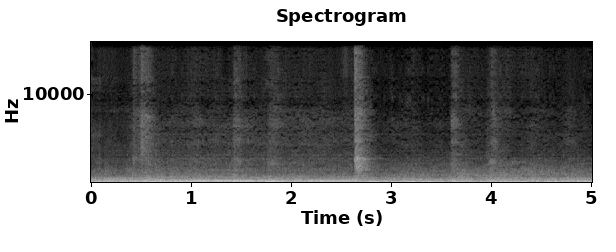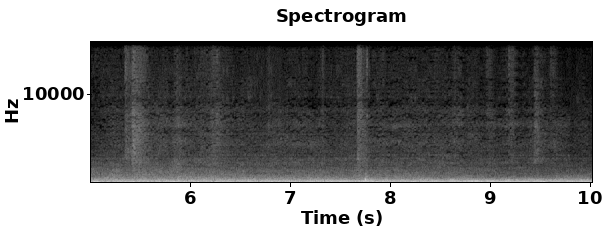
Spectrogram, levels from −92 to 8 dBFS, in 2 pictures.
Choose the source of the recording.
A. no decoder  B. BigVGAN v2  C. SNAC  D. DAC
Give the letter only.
D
